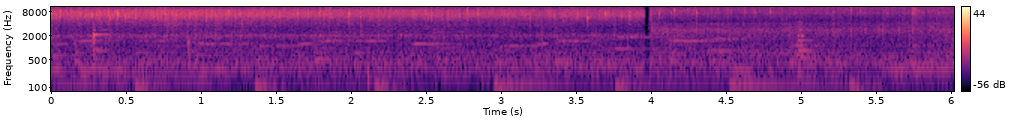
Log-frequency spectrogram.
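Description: Chopped onion, garlic and carrot sizzling as they fry in oil in a kadhai, being stirred with a wooden spatula. The sizzle drops a little about four seconds in.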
